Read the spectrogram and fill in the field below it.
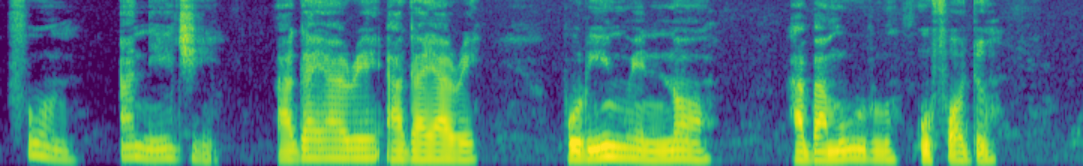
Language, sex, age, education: Igbo, female, 30-45, tertiary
